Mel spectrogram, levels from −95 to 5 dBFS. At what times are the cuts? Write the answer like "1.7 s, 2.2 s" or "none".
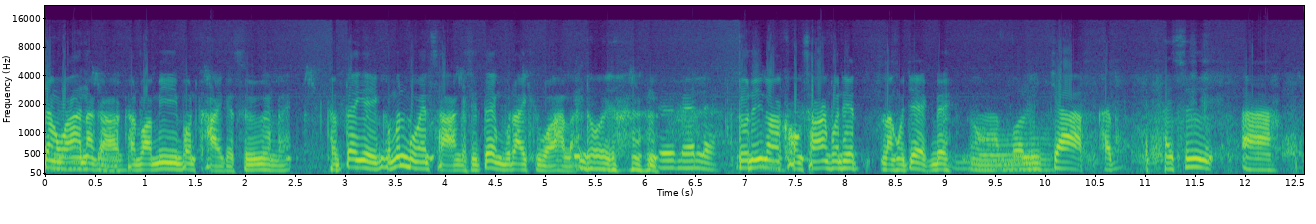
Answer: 9.6 s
